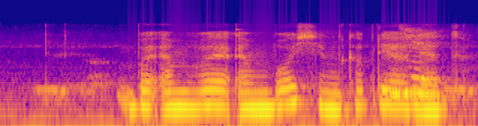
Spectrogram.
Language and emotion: Russian, neutral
